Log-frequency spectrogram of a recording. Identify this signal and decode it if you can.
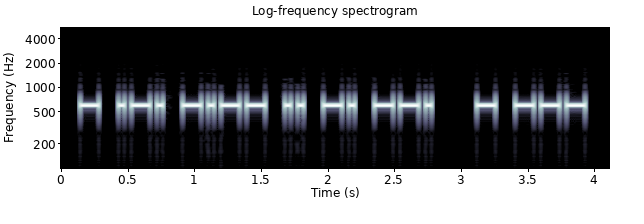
Morse code, heard as a keyed tone, about 25 wpm, 600 Hz. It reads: TRYING TO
